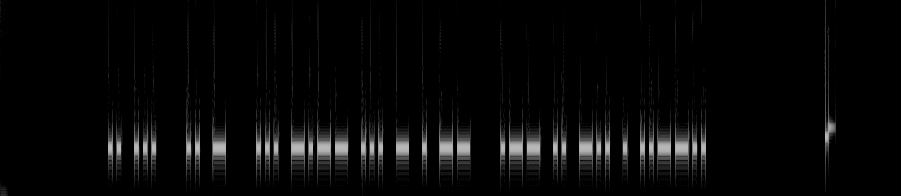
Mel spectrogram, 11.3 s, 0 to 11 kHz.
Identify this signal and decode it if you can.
Morse code, heard as a keyed tone, about 22 wpm, 700 Hz. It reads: IS IT SYSTEM WIDE?
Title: Sentences from Top 1000 Words - Review Part 3 - 22wpm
